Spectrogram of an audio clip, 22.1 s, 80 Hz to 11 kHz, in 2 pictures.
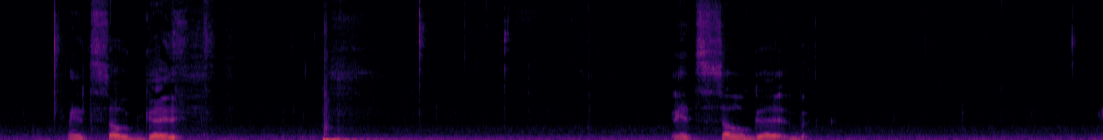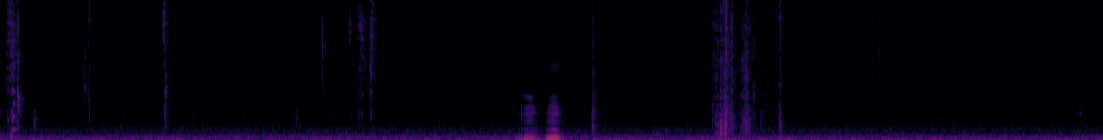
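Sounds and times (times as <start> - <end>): steady low hum: 0.0 - 22.0
person speaking: 0.7 - 2.2
person chewing: 13.9 - 14.9
wet mouth clicks: 14.2 - 14.9.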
